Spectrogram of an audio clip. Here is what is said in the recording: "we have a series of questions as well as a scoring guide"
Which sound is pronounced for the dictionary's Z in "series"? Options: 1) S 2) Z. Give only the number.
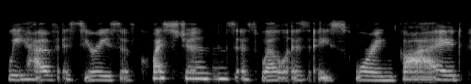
2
